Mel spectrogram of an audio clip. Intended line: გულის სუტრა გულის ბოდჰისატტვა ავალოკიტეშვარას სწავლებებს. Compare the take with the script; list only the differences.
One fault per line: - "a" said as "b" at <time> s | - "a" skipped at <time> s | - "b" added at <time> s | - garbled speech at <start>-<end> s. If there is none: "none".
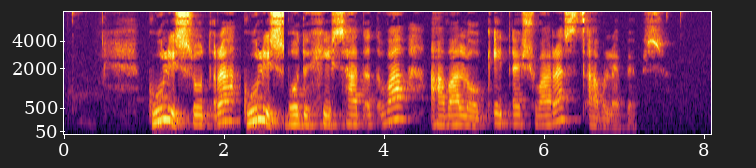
none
